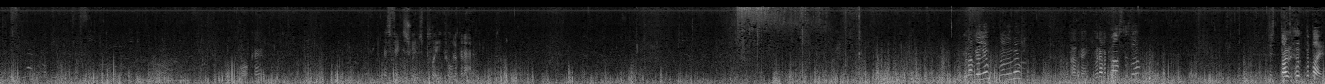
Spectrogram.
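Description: Water laps against an inflatable boat.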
